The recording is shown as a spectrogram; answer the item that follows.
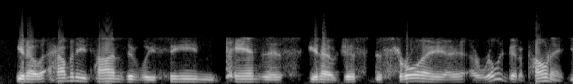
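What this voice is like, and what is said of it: Bad Bill Self impression. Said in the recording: “bad Bill Self impersonation”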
